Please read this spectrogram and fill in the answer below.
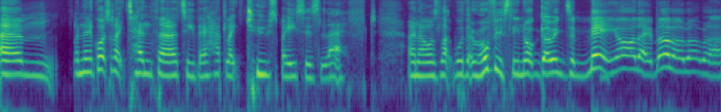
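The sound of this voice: Her pitch is fairly high and varies in an ordinary way. The woman keeps a moderate pace in a clear, smooth tone.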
